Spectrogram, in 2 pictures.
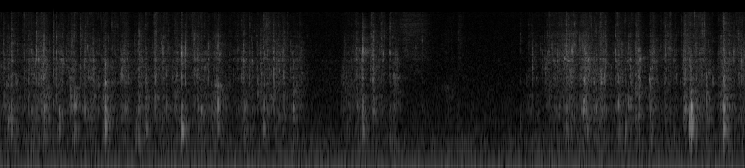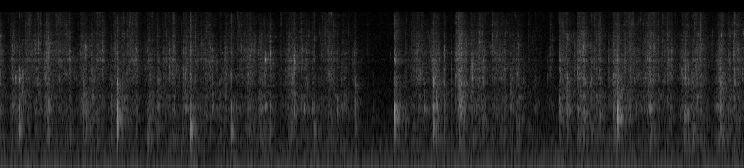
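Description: A hollow, clear plastic water bottle with a blue label is rapidly squeezed and crinkled with the fingers. It makes dense, bright crackling and popping with short sharp snaps. The crinkling quiets briefly in a couple of short pauses before resuming.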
